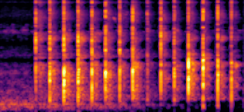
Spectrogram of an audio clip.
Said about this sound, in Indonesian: Aduh pakai tepuk tangan. Ya udah terima kasih deh Kak ya udah tepuk tangan.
